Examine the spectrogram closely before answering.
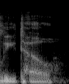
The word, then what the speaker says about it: Leto: It's Leto, but I like to say Leo.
